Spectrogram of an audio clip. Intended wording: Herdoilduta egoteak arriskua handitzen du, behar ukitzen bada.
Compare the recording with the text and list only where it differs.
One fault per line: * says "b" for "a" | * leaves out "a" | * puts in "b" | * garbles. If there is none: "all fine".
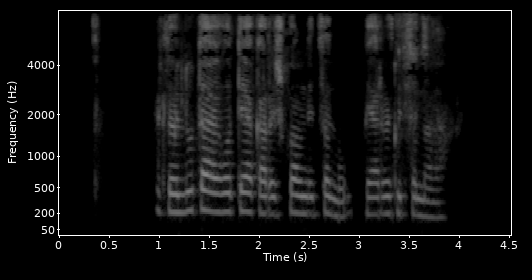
all fine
